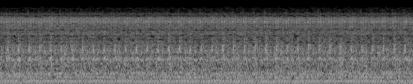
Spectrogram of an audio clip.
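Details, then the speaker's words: Hyundai i40, 150 thousand mileage, at idle: hollow, slightly uneven knock about three times a second, piston slap; endoscopy showed scoring in cylinder three, metal powder in oil, block to be sleeved. "Hyundai i40 пробег 150 стук двигателя Запускай отчётливо слышен стук поршней"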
